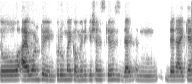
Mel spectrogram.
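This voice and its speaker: A man with an Indian accent, fairly high in pitch, monotone and flat in intonation, at a moderate pace. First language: Marathi. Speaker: English learner, sales professional. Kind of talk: tutoring session. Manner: halting.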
